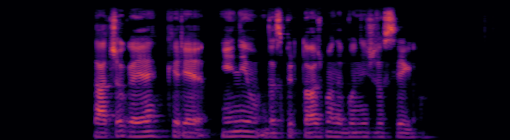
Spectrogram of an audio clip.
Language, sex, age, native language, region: Slovenian, male, 18-29, Slovenian, Central Slovenia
